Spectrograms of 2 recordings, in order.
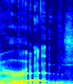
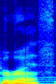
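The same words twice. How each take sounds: First: The name is said with an English pronunciation. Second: The name is said with a Spanish pronunciation. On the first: "I should probably just call it Jerez" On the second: "properly pronounced it's Jerez"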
